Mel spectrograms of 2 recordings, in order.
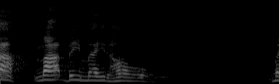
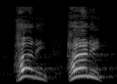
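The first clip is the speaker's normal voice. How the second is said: anguished cry; 7 semitones higher, 9 dB louder than usual. Retold or imitated. Mary cries over dying man.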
